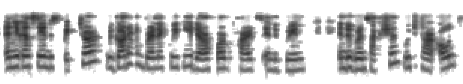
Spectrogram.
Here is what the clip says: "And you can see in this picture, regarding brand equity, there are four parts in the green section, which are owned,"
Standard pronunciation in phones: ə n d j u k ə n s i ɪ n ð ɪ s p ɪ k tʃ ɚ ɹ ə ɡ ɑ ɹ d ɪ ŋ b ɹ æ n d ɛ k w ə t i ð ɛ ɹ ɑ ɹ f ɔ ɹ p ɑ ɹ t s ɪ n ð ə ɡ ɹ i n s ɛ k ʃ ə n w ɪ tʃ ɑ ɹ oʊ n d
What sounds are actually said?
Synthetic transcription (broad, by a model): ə n j u k ə n s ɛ ɪ n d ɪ s p ɪ k tʃ ɚ ɹ ə ɡ ɑ ɹ d ɪ ŋ b ɹ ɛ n ɛ k w ə t i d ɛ ɹ ɑ ɹ f ɔ ɹ p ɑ ɹ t s ɪ n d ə ɡ ɹ i n s ɛ k ʃ ə n w ɪ tʃ ɑ ɹ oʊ n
